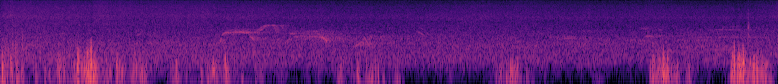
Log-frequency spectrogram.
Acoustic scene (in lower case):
residential area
